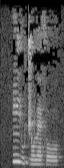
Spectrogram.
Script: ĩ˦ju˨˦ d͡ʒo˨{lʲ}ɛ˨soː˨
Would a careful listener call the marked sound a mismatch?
yes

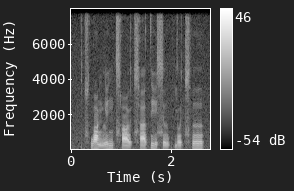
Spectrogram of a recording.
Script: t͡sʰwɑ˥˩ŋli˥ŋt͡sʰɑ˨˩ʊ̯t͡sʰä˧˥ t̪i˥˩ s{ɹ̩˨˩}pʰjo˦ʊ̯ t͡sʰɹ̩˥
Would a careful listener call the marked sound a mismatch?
no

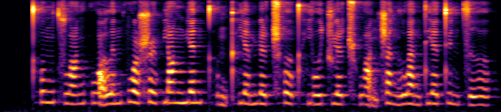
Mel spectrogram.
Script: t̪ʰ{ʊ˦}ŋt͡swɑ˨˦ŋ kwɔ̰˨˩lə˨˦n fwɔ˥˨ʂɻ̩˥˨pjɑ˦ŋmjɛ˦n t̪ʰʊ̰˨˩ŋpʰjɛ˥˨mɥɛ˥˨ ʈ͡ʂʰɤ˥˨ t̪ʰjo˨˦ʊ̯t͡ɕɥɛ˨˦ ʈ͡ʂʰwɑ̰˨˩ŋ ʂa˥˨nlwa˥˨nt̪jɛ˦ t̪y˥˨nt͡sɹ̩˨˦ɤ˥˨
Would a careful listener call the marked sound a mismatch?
no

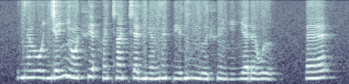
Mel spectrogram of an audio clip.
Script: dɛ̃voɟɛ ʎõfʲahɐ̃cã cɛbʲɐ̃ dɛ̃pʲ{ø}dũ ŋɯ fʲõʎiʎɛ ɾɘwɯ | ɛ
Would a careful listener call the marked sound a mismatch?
no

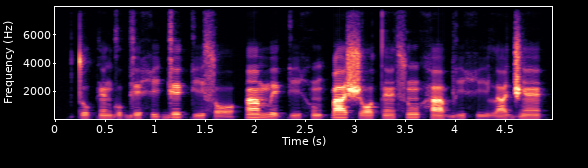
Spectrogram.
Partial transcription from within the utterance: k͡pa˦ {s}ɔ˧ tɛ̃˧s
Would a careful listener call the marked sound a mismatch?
yes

